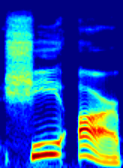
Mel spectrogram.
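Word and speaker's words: 十二: It becomes she r pronounced she r literally 10 2.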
